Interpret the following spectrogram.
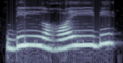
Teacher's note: با کو لام کے ساتھ ملائیں گے، کلکلا نہیں ہونا چاہیے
